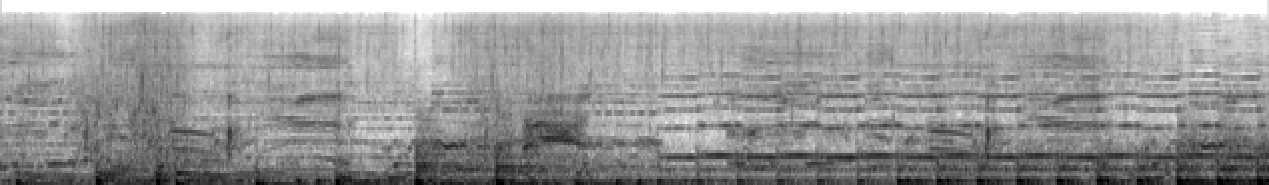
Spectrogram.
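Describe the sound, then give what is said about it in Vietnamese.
Boiling oil pours from a pot into barrels, one after another, in a folk-tale sound effect: a continuous sloshing, gurgling flow with small splashy accents throughout. “Bà liền vào ngay trong nhà bếp và nấu sôi dầu lên. Sau đó bà quay lại và đổ dầu lên từng thùng một.”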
